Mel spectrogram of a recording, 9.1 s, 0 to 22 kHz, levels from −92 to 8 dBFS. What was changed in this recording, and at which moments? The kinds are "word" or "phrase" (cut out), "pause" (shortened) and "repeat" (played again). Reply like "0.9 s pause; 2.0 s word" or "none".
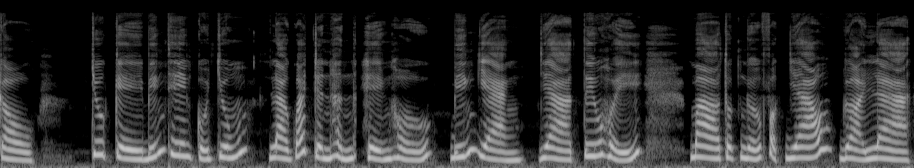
3.5 s word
